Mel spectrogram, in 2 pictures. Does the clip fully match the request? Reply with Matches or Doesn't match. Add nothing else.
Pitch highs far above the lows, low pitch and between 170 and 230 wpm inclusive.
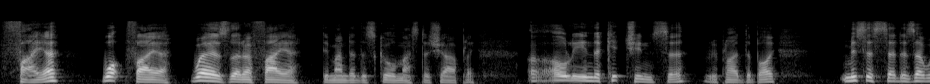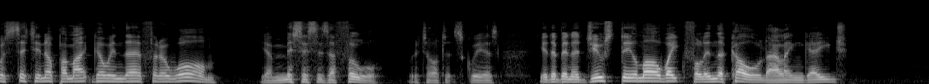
Matches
